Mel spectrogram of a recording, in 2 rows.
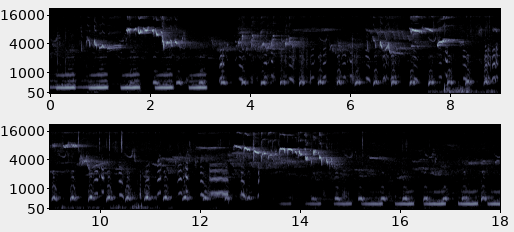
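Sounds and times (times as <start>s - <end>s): long low bird notes: 0.0s - 3.2s, 14.3s - 18.0s
small birds chirping: 0.0s - 18.0s.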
